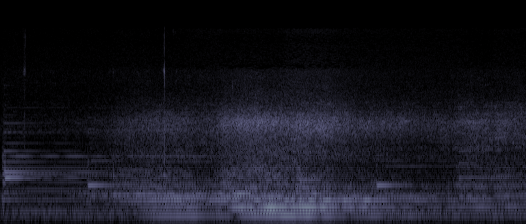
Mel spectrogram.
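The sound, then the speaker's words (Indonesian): Traffic at a busy roadside: a low engine hum swells as a vehicle passes, peaking midway with a broad whoosh before easing off again. “Di sini menjadi tempat yang ramai. Ramai akan kendaraan. Ya namanya juga di pinggir jalan ya.”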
